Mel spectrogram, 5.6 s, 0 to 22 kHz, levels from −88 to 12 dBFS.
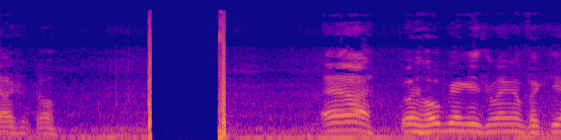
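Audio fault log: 1.48–2.25 s, cable pulled and plugged in: a live lead is pulled and reseated, giving a pop, 0.72 s of near silence, 41 ms of 60 Hz buzz as the tip touches, then another pop.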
